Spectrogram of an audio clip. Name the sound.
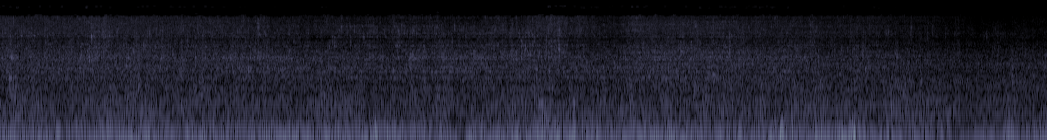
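water pouring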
